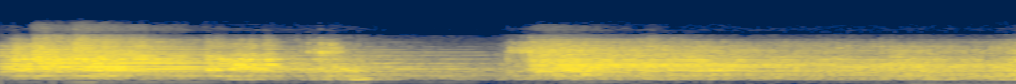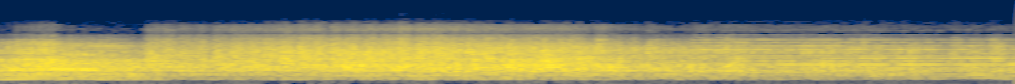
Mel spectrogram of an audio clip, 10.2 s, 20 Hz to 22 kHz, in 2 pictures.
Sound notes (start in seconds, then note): 2.4 engine revving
